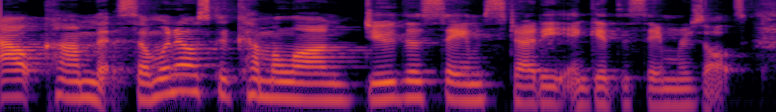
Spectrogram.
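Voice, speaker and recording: With a Southern US accent, a woman talks at a fairly quick pace in a fairly low pitch and a bright, sharp tone. The recording is very clean, with a silent background. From US South, coastal southeast Georgia. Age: 30s. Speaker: dietitian. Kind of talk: casual chat.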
